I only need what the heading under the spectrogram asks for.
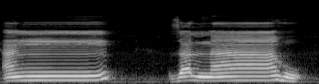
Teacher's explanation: আন এখানে নুনটা নুন সাকিনের পরে যা একফার হরফ হয়েছে এজন্য নুন সাকিনের উচ্চারণটা একফা হবে গুন্না হবে সাথে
